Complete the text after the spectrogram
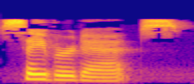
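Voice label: "Sabre Dance", English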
